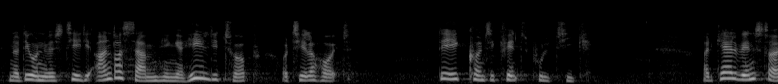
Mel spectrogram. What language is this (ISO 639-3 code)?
dan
